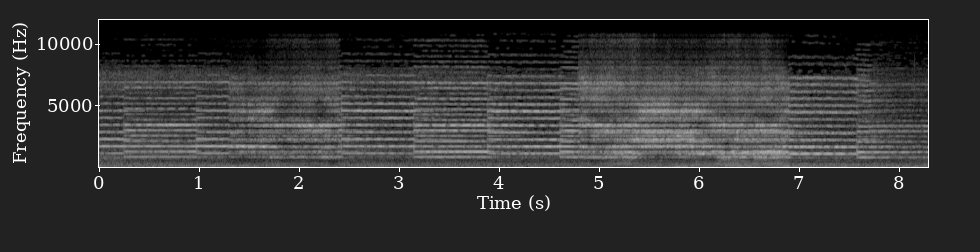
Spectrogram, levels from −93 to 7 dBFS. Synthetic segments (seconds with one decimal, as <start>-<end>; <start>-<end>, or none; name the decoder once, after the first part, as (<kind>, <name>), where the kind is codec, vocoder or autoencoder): 1.3-2.4 (codec, SNAC); 4.8-6.9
